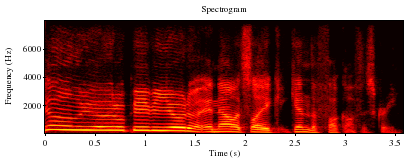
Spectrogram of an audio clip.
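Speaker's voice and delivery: ordinary talk, nothing marked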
